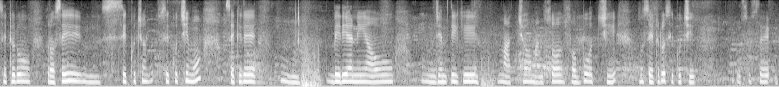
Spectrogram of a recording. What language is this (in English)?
Odia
